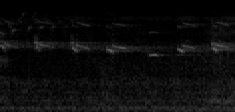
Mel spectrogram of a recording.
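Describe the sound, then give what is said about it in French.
Savanna birds, including turtle doves, call in faint, high chirps that repeat in short bursts over a steady low hiss. No voices can be heard. “Le son de la savane, je le reconnais entre mille, si j'ose dire. C'est assez étonnamment, c'est celui des oiseaux et en particulier celui des tourterelles.”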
